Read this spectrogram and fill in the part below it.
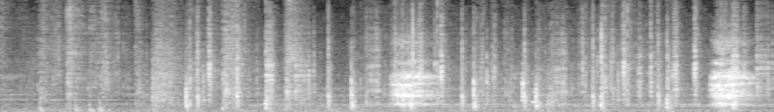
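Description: Footsteps knock and creak on a wooden ladder.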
